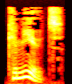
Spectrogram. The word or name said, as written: commutes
